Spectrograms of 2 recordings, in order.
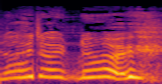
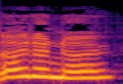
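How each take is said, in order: First: High, loud, bewildered little voice; teen me. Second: High, louder bewildered voice, said again; a helpless kid who can't explain her tears; teen me. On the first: Teen answering her youth leader, high and helpless. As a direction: sound like a confused young teen. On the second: Teen repeating her answer to her youth leader, high and helpless. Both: Retold or imitated. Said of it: "I said".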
